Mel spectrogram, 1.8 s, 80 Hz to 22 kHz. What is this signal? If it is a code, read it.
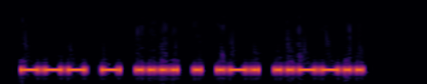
Morse code, heard as a keyed tone, about 50 wpm, 700 Hz. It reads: OTHER?
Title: Sentences from Top 200 Words and Abbreviations 50wpm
